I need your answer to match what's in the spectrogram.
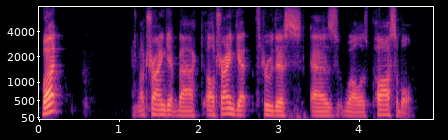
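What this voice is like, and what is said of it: Voice affected by a cold. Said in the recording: “I have a little bit of a cold, it seems. So my voice isn't exactly good.”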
